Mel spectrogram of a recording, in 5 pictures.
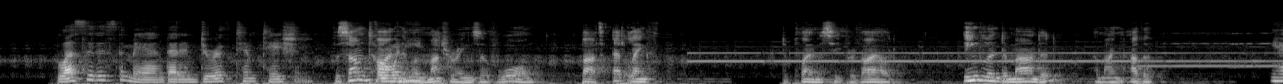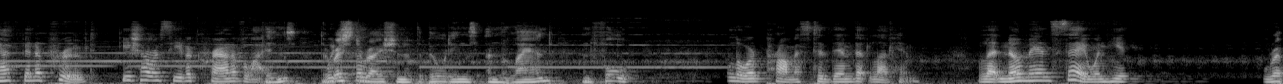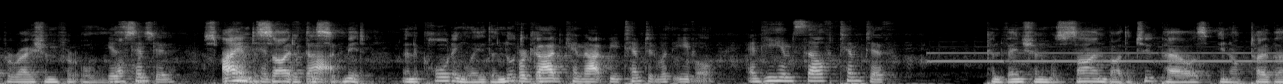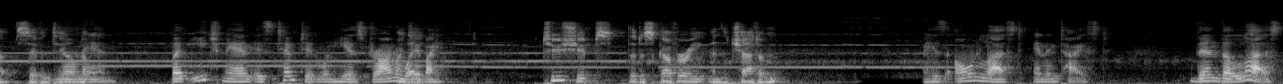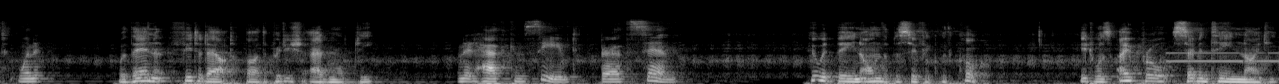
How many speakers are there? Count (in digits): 2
